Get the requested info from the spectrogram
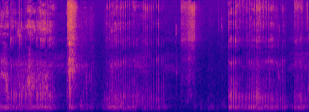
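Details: Pug Ulisse plays and growls indoors, producing raspy rumbling snarls in short stretches, with a few sharp knocks or clatters between them.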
